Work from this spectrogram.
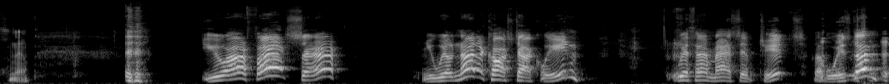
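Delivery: put-on character voice, high and swooping. Told to act out how they responded, speaker does a put-on aunt voice. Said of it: "do it in your aunt voice".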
